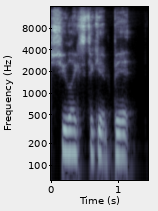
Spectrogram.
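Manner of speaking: whispered aside. Whispering a secret about Luna to a character: whispering. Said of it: "I'm gonna whisper to him".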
